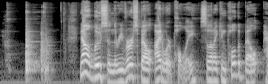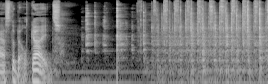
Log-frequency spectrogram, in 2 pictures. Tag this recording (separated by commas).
Speech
